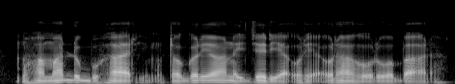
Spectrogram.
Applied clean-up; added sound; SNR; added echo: none; none; none; none.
